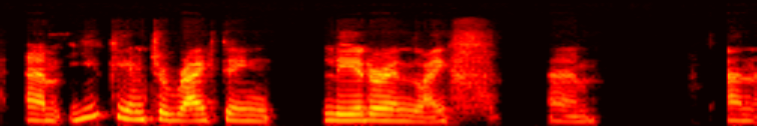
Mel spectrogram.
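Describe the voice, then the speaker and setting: Her voice sits at a medium pitch. This woman talks in an Irish accent. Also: dry, close sound with no echo. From Ireland. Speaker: event host. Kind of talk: interview. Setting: video call.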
